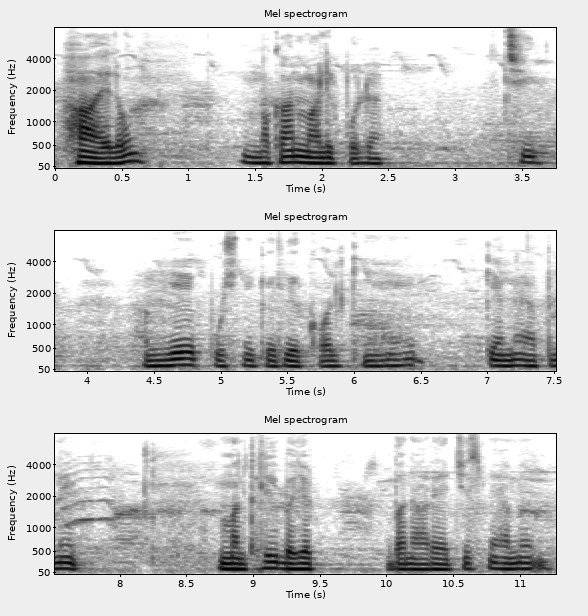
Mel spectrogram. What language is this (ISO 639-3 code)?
urd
